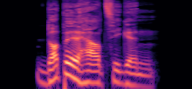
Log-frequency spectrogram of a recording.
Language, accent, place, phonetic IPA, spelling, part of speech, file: German, Germany, Berlin, [ˈdɔpəlˌhɛʁt͡sɪɡn̩], doppelherzigen, adjective, De-doppelherzigen.ogg
- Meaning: inflection of doppelherzig: 1. strong genitive masculine/neuter singular 2. weak/mixed genitive/dative all-gender singular 3. strong/weak/mixed accusative masculine singular 4. strong dative plural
